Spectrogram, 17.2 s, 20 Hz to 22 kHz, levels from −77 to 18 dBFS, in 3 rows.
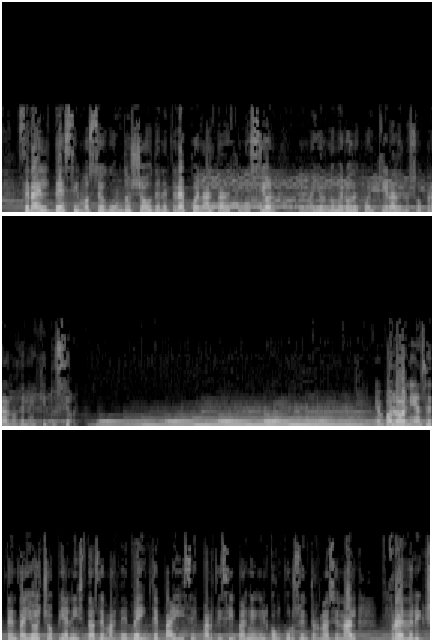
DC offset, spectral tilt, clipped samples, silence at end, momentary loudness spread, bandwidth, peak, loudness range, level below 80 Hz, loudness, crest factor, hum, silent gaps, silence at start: under 0.1%; -5 dB/octave; under 0.1%; 0 s; 13 LU; 11.5 kHz; -2 dBFS; 6 LU; -46 dBFS; -17 LUFS; 16 dB; none; none; 0 s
